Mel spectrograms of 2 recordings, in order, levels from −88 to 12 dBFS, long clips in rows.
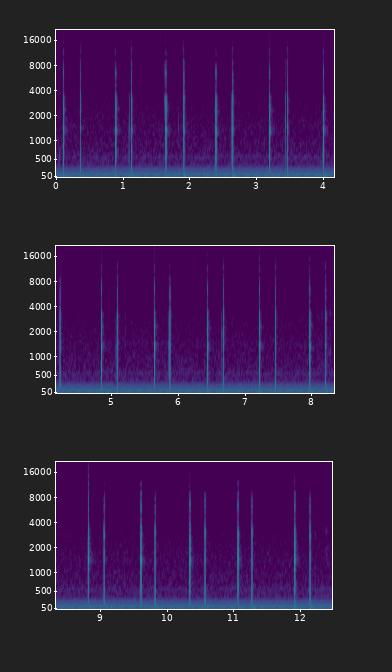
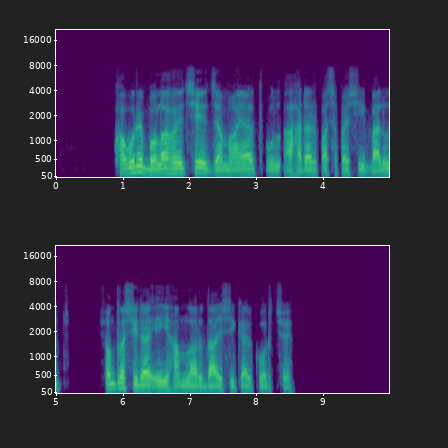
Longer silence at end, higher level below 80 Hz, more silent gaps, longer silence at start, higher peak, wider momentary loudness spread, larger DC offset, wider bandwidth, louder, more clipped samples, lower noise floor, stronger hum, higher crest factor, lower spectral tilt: second, 0.3 s vs 1.45 s; about the same, -62 dBFS vs -60 dBFS; neither; second, 0 s vs 0.9 s; second, -12 dBFS vs -2 dBFS; first, 20 LU vs 11 LU; neither; first, over 20 kHz vs 7.6 kHz; second, -42 LUFS vs -18 LUFS; neither; second, -58 dBFS vs -85 dBFS; first, 60 Hz at -60 dBFS vs none; first, 34 dB vs 16 dB; second, -2.5 dB/octave vs -8 dB/octave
